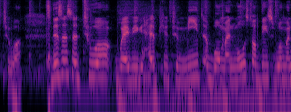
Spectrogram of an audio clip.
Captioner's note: Latin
